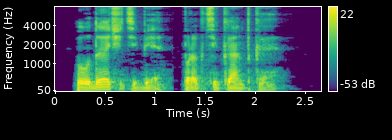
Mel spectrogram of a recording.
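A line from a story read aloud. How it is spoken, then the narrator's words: Quiet. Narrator (Russian): Чапай тихо произнес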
